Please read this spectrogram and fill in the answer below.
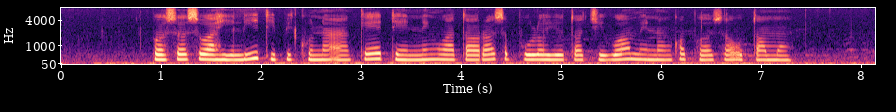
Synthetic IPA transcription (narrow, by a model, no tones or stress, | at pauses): b̥ɔ̤sɔsuwaɦilid̪̥i̤piɡ̥ṳnaʔaked̪̥e̤nɪŋwat̪ɔɾɔsəpulʊhjut̪ɔd̥ʒ̥i̤wɔminɔŋkɔb̥ɔ̤sɔṵt̪ɔmɔ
